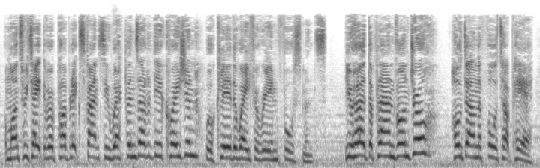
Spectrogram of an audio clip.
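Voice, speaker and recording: An actress playing a brash, wry military major in a video game, blunt and breezy. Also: female voice, sits high, fairly quick, hardly any pauses, soft background music, close to an everyday voice. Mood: upbeat, resolute.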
